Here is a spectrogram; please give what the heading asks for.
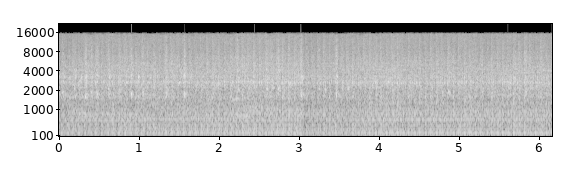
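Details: Ford 351W V8 with a spun rod bearing, abused until it dies: rough idle with a heavy, regular knock hammering about three to four times a second; rod knock from the spun bearing.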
